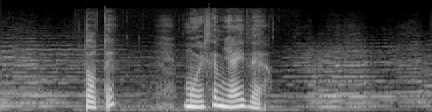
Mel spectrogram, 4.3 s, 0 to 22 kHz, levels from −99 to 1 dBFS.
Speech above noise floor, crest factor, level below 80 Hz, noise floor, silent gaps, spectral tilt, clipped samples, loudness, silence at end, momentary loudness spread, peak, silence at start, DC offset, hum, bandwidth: 27 dB; 18 dB; -58 dBFS; -42 dBFS; none; -7.5 dB/octave; under 0.1%; -18 LUFS; 0.1 s; 23 LU; -4 dBFS; 0 s; under 0.1%; none; 13 kHz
